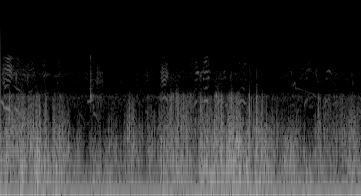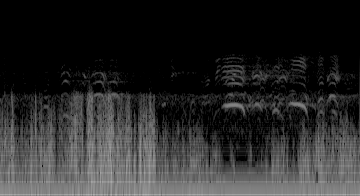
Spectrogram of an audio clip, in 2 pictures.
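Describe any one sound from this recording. Men shout to each other across an open field, heard from a distance.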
